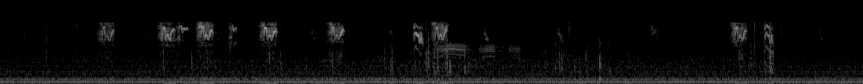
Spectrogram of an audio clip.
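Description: Eurasian tree sparrows chirping: a quick series of short, high chirps starting about a second in, then after a pause two or three more near the end.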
